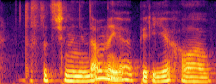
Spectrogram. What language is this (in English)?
Russian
